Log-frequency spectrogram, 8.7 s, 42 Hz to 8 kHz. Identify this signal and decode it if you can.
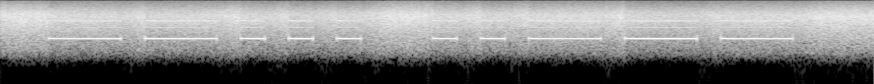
Morse code, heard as a keyed tone, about 5 wpm, 720 Hz, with radio static. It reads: 72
